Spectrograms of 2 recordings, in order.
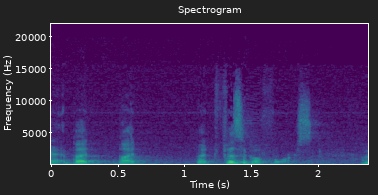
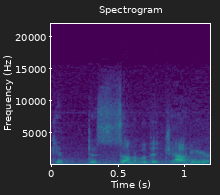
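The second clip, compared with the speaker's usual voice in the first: mock screaming, quieter; 5 dB louder than usual. Recounting an incident at a campaign event, acting out a man shouting an order to get someone removed, imitating someone screaming. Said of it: "this just screaming at him".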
